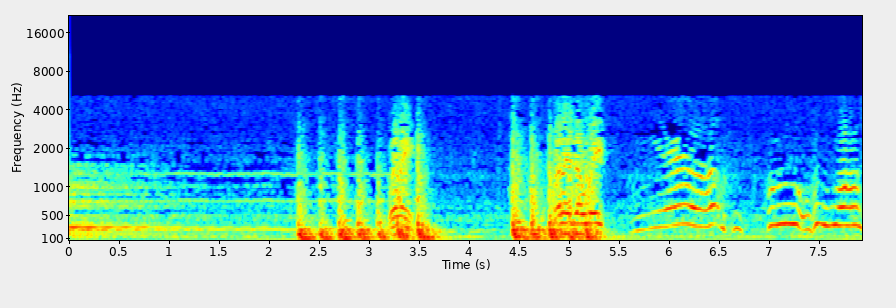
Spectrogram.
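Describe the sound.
Two loud bursts of rapid knocking on a wooden shanty door on the waterfront, several sharp raps each with a short pause between, followed by a man's voice speaking.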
